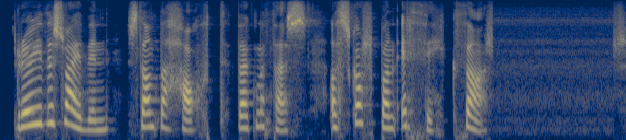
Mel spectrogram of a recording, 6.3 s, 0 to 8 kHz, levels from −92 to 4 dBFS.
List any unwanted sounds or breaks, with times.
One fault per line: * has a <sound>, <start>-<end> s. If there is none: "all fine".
all fine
